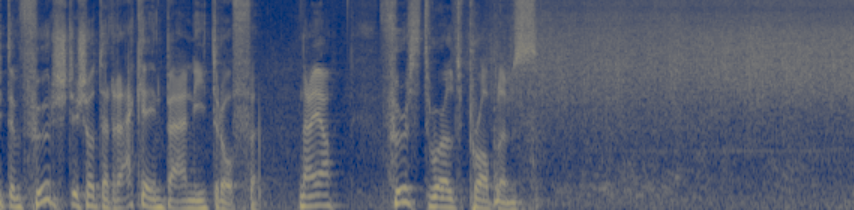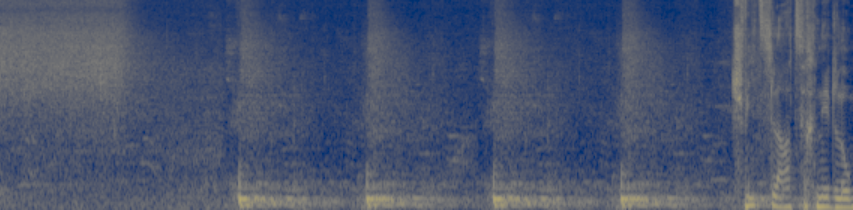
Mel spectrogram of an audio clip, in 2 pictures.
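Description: A young man talks calmly into a microphone, close by.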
